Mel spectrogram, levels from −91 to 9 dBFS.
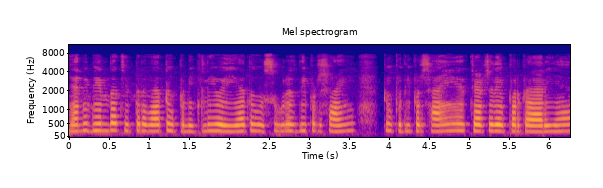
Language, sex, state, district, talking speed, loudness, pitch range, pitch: Punjabi, female, Punjab, Fazilka, 220 wpm, -17 LUFS, 225-240 Hz, 230 Hz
